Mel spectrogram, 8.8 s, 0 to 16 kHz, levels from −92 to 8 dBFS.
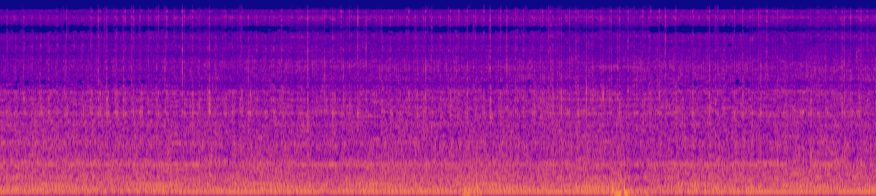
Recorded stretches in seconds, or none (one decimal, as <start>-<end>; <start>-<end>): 0.0-1.7; 2.4-2.9; 3.8-5.5; 6.5-7.5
